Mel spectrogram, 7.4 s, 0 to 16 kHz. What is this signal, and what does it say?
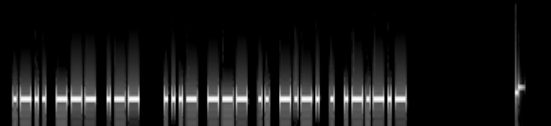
Morse code, heard as a keyed tone, about 25 wpm, 700 Hz. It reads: LOW VOICE.
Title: Sentences from Top 1000 Words - Review Part 1 - 25wpm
